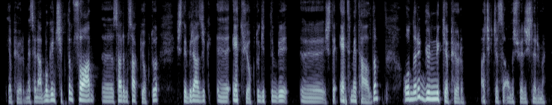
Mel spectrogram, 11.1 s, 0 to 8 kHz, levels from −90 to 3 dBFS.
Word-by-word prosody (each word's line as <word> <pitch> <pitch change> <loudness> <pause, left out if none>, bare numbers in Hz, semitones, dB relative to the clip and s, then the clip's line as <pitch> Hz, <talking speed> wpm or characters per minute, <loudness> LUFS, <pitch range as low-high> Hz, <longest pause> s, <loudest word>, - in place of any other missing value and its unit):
yapıyorum. 90 -1 -10
Mesela 105 +1 -4
bugün 145 +2 +2
çıktım 185 +4 -3
soğan, 145 -3 +7 0.2
ııı, 120 -2 -5
sarımsak 135 0 0
yoktu. 150 +1 -2 0.3
İşte, 125 -4 -3
birazcık, 135 -1 +2 0.2
ııı, 120 -2 -2
et 140 -2 +1
yoktu. 135 - -5
Gittim 130 0 -6
bir, 130 -1 +1 0.3
ııı, 110 -3 -4
işte - - -6
et 130 -1 +3
met 125 -5 -2
aldım. 90 - 0 0.5
Onları 175 +6 +5
günlük 180 - +6
yapıyorum 100 -6 -2 0.3
açıkçası - - -6
alışverişlerimi. 95 -2 -5
130 Hz, 135 wpm, -26 LUFS, 105-145 Hz, 0.5 s, soğan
